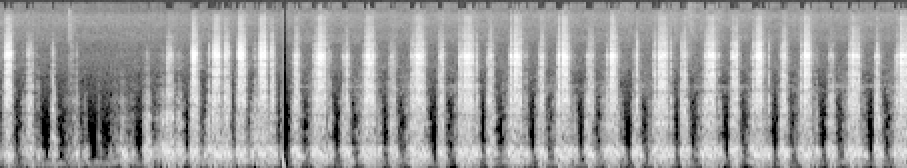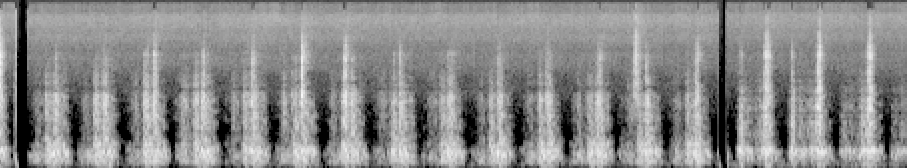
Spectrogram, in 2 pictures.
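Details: Heart sounds recorded at position P with the same subject standing: rapid, regular rasping beats with a noisy whooshing murmur between beats; across recordings intensity and murmur vary from none to continuous.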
